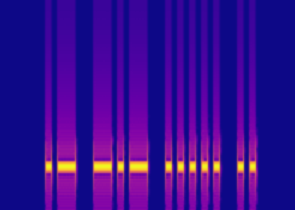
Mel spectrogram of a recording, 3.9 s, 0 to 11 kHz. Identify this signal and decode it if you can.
Morse code, heard as a keyed tone, about 16 wpm, 700 Hz. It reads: AK5I
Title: USA Call Signs - 4 Characters - Repeated 3x - 15wpm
